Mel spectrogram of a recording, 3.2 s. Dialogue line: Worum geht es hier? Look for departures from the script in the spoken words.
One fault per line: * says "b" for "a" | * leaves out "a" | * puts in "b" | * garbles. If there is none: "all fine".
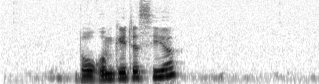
all fine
